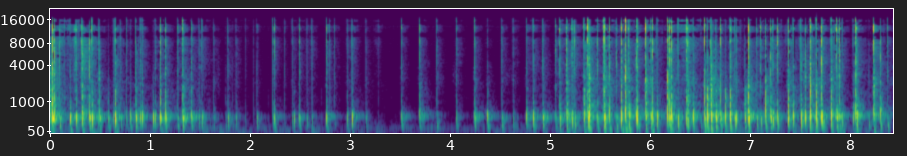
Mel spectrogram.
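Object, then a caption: Paperback book. Fingertips wearing brass finger caps tap and click on the glossy dark cover of a paperback book, a solid stack of paper held in hand. The result is a rapid series of short, dry clicks with a midrange body around 360 Hz and bright edges. The taps thin out and grow quieter midway, then return denser and louder.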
